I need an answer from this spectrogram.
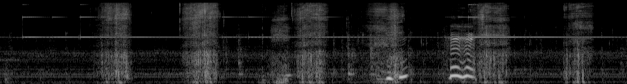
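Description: Slurping of plain cold somen noodles, with several loud, breathy bursts spaced roughly a second apart and a person's short hums of approval in between.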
